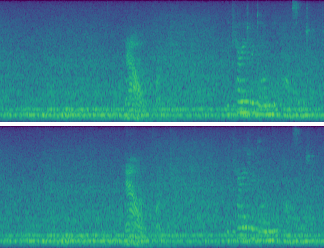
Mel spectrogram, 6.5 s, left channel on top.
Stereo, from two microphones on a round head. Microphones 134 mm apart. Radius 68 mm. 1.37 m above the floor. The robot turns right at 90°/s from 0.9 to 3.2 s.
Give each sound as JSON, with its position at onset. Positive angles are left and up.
{"t": 2.5, "sound": "a man speaking", "azimuth_deg": -105, "distance_m": 6.0}
{"t": 4.5, "sound": "a woman speaking", "side_deg": 45, "distance_m": 5.5}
